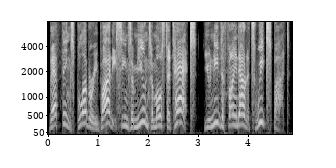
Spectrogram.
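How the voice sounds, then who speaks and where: Brash game hedgehog hero, teasing and coaching his rival, animated delivery, dry close booth sound. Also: extremely high pitch, normal speed, no echo, full character voice. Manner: cocky, teasing banter; urgent warnings and coaching. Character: cocky young male hedgehog hero, fast and teasing. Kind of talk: video game voice acting.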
